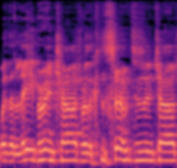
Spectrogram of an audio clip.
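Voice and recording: A man's high-pitched voice with a bright, sharp tone, fairly even intonation and audible room echo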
